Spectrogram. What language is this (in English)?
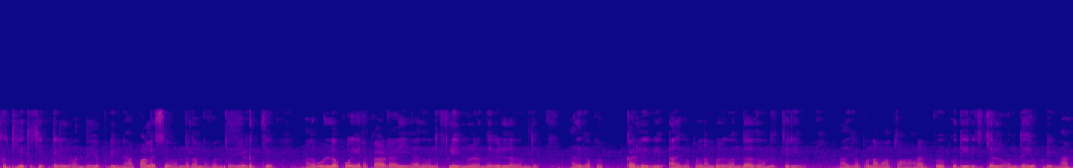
Tamil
